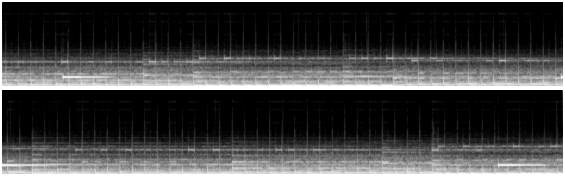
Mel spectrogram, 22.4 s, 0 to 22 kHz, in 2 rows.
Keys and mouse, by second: 0.0-2.2 middle drag, 4.4-5.4 right drag, 5.2 z, 5.4 middle click, 5.6 right click, 6.2 middle click, 6.9 e, 9.0-10.5 middle drag, 10.5-11.6 right drag, 11.2 click, 13.2 middle click, 13.5-15.4 drag, 15.7-16.8 right drag, 16.8 middle click, 17.0 right click, 17.8 e, 21.2 r.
